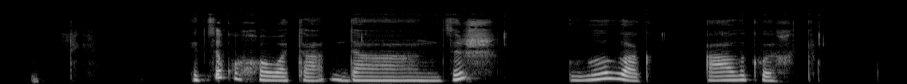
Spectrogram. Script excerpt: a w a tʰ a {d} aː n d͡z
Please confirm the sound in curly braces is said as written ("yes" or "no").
yes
